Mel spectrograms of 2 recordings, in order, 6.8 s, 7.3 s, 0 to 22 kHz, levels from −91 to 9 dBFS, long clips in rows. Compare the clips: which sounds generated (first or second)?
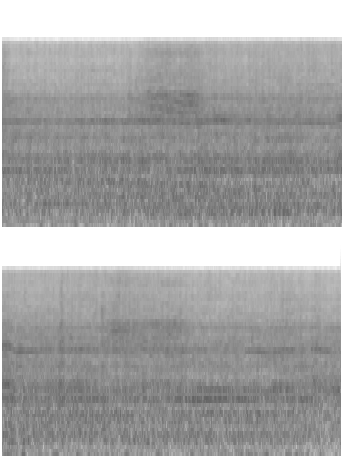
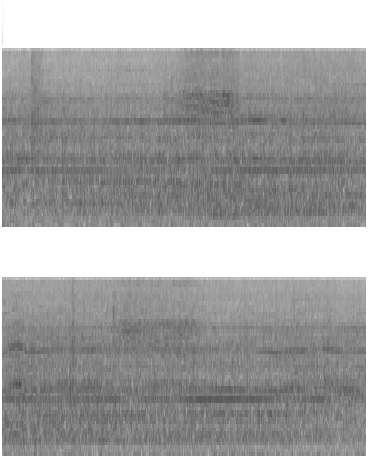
first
